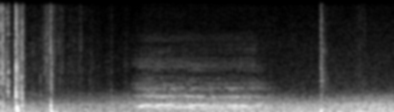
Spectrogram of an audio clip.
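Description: Sheep bleating in the video game Beyond Two Souls, a wavering cry held for about a second over a steady low background hum, with a few sharp clicks before and after.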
